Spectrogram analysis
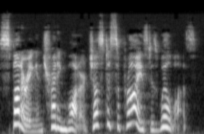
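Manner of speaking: ordinary delivery, nothing marked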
